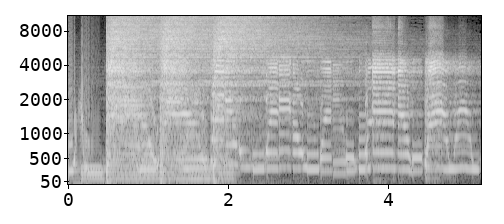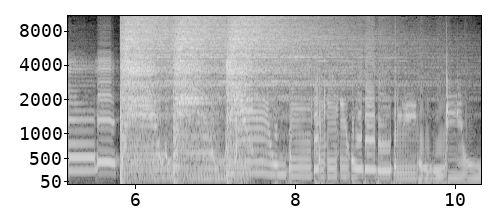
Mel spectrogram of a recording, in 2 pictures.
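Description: Instrumental rock-fusion track led by electric bass guitar playing fast melodic lines with bent notes, over drums. The band cuts out for an instant just before the six-second mark and comes straight back in loud.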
